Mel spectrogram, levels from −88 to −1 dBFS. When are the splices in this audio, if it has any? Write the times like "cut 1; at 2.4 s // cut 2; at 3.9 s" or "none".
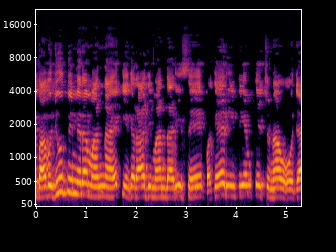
none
